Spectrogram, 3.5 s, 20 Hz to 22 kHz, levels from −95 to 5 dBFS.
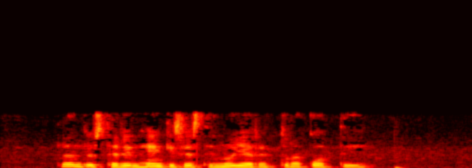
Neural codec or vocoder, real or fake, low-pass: none; real; 7.2 kHz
